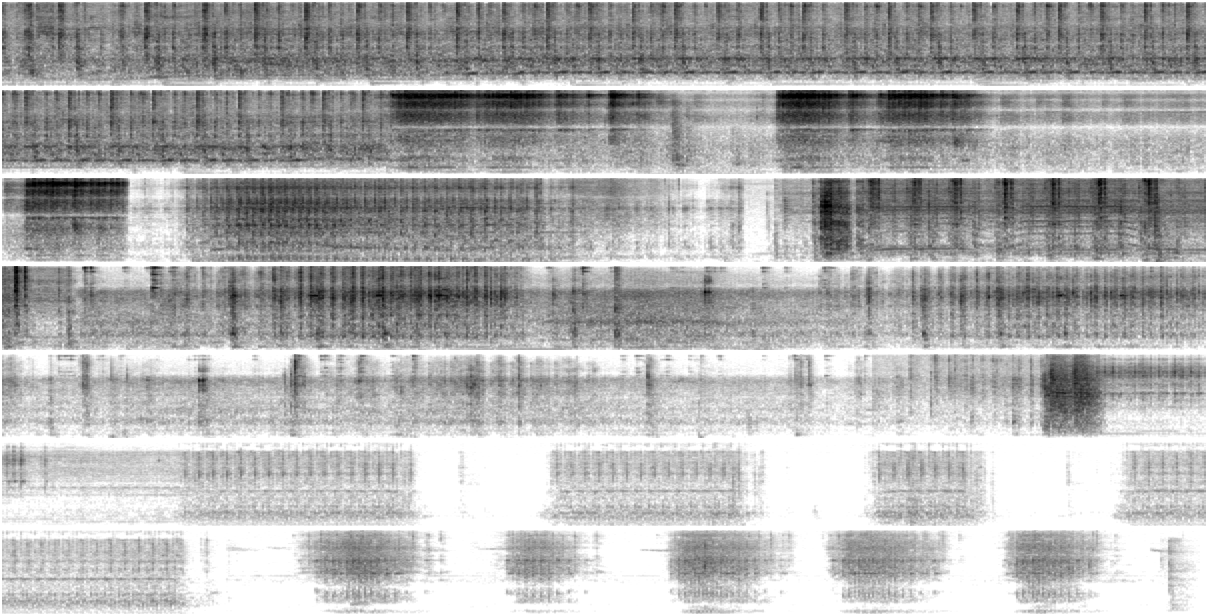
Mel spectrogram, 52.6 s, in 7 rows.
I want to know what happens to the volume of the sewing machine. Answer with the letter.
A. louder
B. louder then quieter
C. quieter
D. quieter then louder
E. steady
C.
